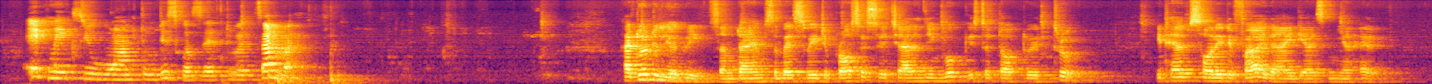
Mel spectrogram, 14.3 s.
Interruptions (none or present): none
